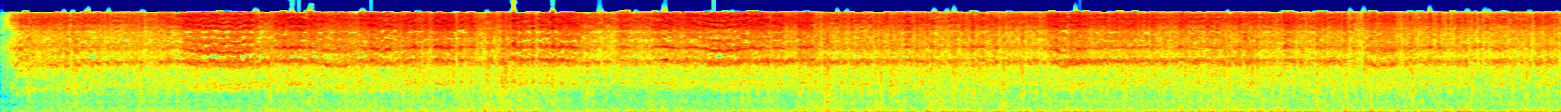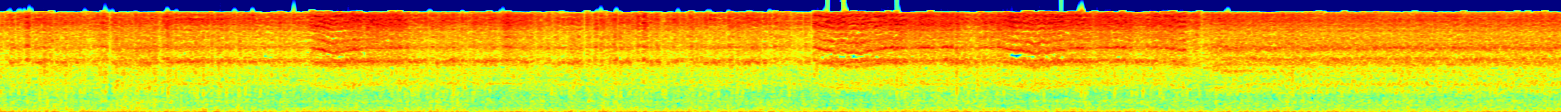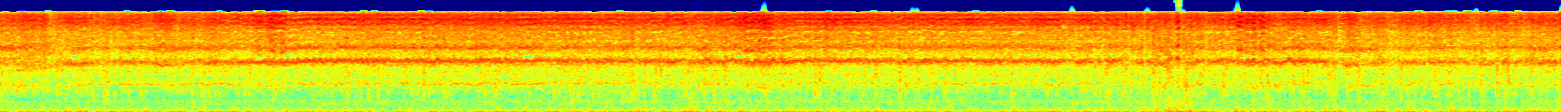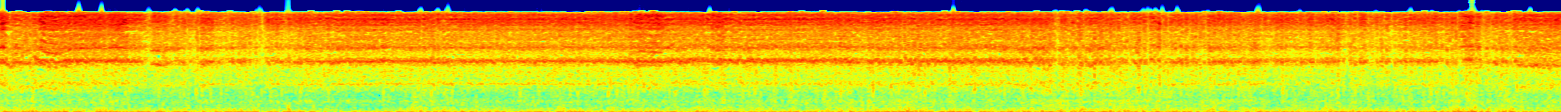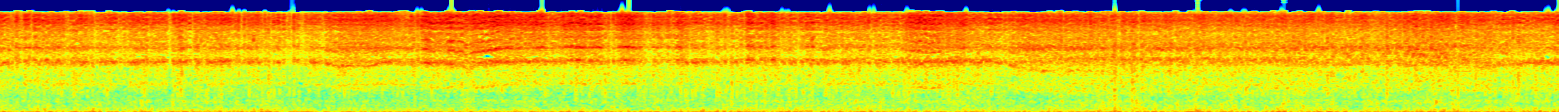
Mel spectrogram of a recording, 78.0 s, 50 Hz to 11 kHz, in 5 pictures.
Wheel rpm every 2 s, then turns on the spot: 140, 220, 230, 230, 230, 230, 230, 230, 230, 230, 230, 230, 230, 230, 190, 200, 220, 220, 240, 230, 230, 230, 220, 230, 230, 230, 230, 230, 230, 230, 230, 230, 230, 220, 230, 230, 220, 200, 210.
none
